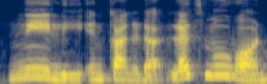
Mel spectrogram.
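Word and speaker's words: ನೀಲಿ: Blue is pronounced neeli in Kannada.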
